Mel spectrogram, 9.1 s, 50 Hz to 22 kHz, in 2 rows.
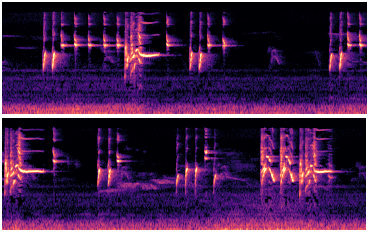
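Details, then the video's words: European goldfinch song recorded 20 March 2020: clustered bursts of bright twittering and buzzy trills, each group lasting about a second, separated by clear pauses, rising to a dense, fizzing phrase near the end. "Pirlitan Chardonneret, El jilguero, bird, cardellino pezzato GOLDFINCH SONG"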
